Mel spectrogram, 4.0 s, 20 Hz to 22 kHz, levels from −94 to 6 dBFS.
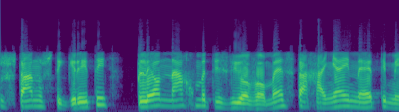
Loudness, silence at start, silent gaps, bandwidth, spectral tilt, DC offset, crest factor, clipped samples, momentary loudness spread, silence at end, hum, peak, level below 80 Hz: -19 LUFS; 0 s; none; 6.8 kHz; -6.5 dB/octave; under 0.1%; 16 dB; under 0.1%; 7 LU; 0 s; none; -2 dBFS; -68 dBFS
